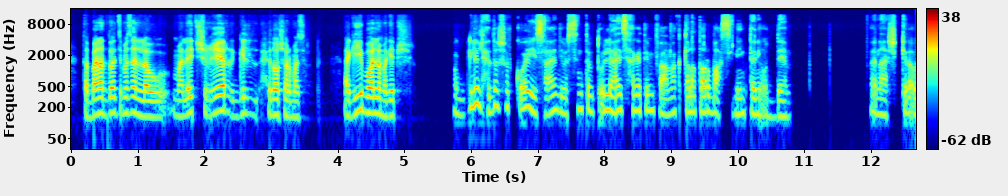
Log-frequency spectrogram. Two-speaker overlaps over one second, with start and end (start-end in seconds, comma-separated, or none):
none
